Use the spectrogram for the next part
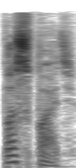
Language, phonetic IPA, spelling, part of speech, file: Russian, [pɐˈspatʲ], поспать, verb, Ru-поспать.ogg
- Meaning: to sleep, to have some sleep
